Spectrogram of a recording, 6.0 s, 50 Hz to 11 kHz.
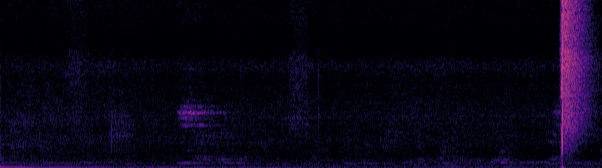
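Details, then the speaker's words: Cooler fan 2.5 MFD capacitor, charged on direct mains power then shorted: a single faint, sharp snap over room hum. The spark is very weak, indicating a weak capacitor (the cooler uses 4 MFD). "ये देखिए दोस्तों ये 2.5 MFD के capacitor की जो आवाज़ है, जो शॉर्ट करने पर स्पार्क कर रहा है, जो इसकी आवाज़ है वो बहुत ही ज़्यादा कम है।"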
